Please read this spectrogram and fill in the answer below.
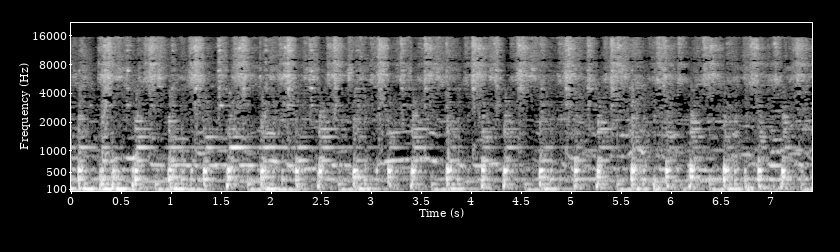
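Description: Live devotional bhajan music: a harmonium holding tones over a hand drum and rattling hand percussion, keeping a steady beat.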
